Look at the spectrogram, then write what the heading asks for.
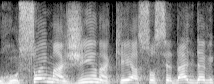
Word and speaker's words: Rousseau: personagem fundamental Ja rousse se escreve Rosal porque é francês a gente lê Então se a gente quer falar pronuncia a gente fala Rousseau mas se escreve ral porque ele é francês para o Rousseau O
